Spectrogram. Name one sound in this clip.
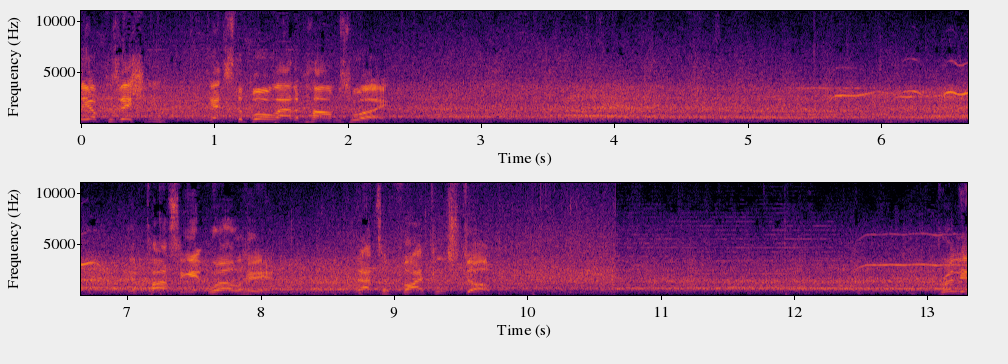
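A stadium crowd murmurs and roars steadily in the background.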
